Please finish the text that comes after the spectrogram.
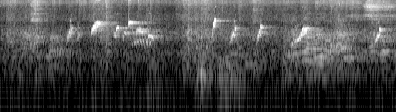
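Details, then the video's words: Red-whiskered bulbul (Huế type) in song: a series of clear, slurred whistles, each sliding upward, repeated roughly every half second, with soft human chatter in the background. "Chào mào huế hót cực nhiều cực đỉnh"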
